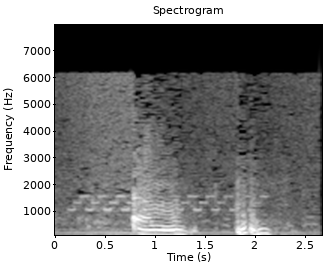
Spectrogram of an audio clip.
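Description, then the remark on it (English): A telephone rings in two short warbling electronic bursts separated by a brief pause, fairly loud above a steady low background hum. “I'm sorry you're getting this ringing through.”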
